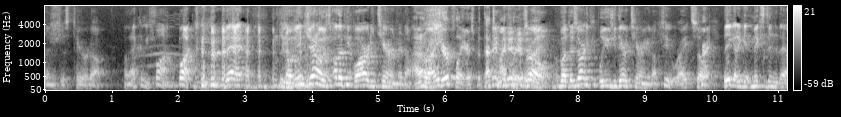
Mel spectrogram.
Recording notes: For those unable to attend U-Con 2015, we present the OSR Panel Discussion presented there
